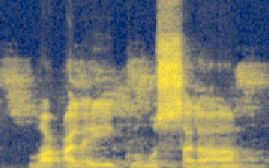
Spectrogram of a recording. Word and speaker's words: وعلیکم السلام: وعلیکم السلام. وعلیکم السلام. اس میں کیا کہتے ہیں؟ وعلیکم السلام.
